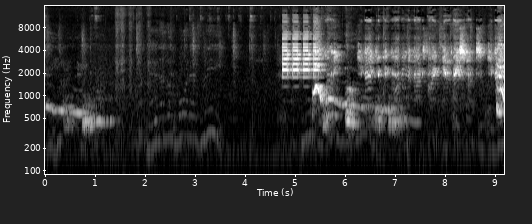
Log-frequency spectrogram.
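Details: Boxer puppy howling at a siren: wavering, sliding howls and whimpers, quiet at first, then louder and drawn out over a high, steady wailing siren tone in the second half.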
